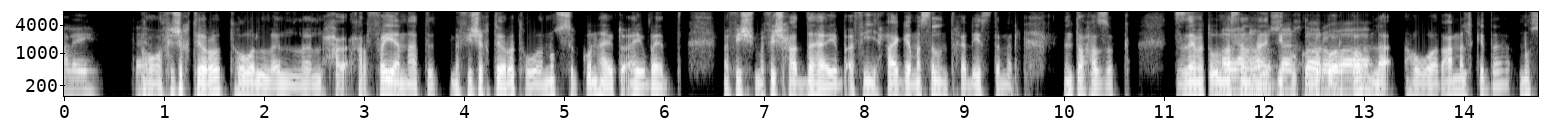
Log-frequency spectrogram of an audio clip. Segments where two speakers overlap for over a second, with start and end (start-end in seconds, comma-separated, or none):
11.6-13.1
